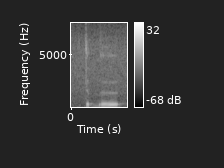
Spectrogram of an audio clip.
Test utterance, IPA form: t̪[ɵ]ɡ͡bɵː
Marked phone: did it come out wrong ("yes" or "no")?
no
